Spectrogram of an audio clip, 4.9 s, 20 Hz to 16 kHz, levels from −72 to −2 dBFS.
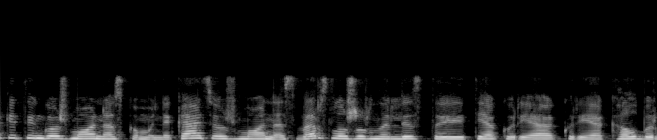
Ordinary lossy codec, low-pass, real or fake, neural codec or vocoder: AAC, 96 kbps; 7.2 kHz; real; none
